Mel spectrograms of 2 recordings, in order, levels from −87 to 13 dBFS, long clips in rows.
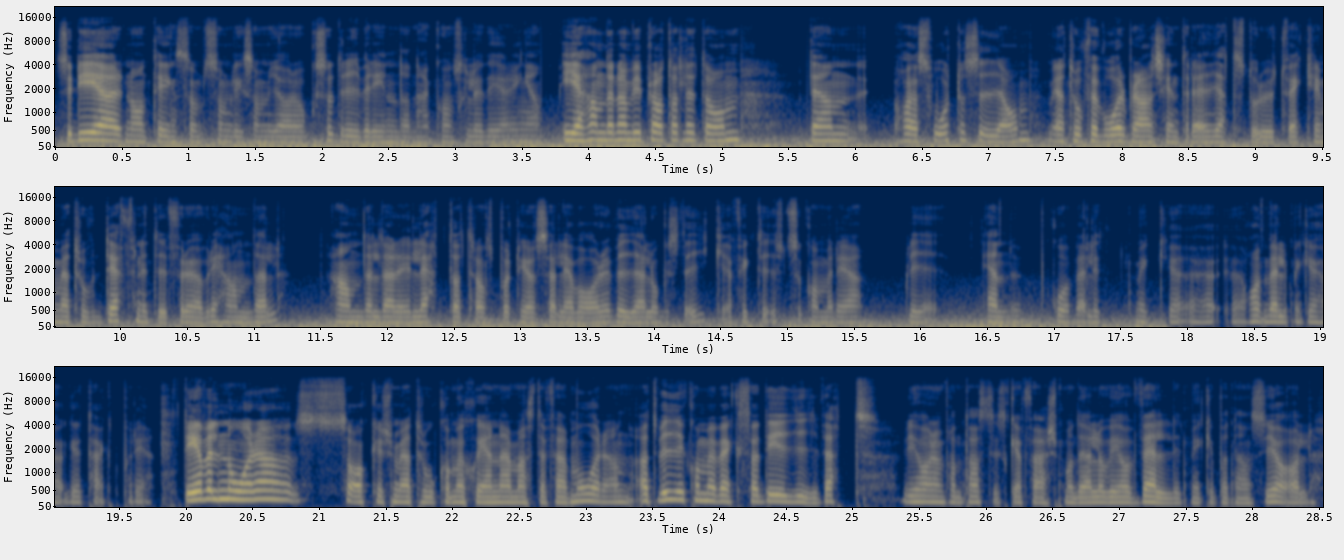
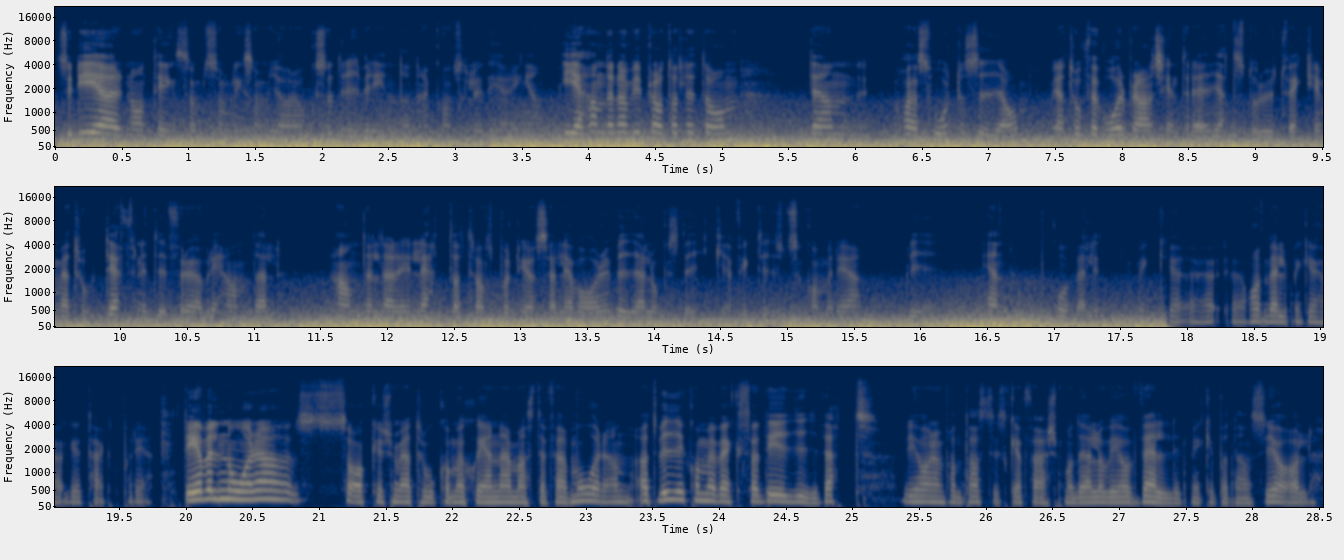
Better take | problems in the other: first | low rumble; loud; until 18 s; as loud as the speech; faint in the first

